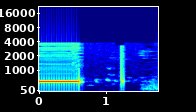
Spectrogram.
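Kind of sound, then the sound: signal or alarm, telephone dialing tones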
